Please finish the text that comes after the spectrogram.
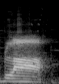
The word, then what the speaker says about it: Blanc: I am still gobsmacked that like Svent and and Neo said that Blanc is actually just pronounced blah.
